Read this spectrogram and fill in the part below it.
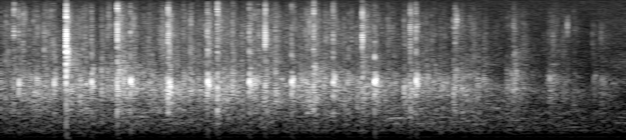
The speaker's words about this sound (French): Les hommes, on se donne une main d'applaudissement.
